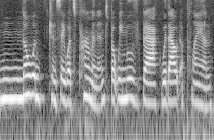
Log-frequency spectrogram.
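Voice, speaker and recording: A woman with an American accent and a plain, everyday voice speaks at a moderate pace with fairly even intonation. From US West Coast, Pasadena, California. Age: 50s. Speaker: NGO founder and aid reform advocate. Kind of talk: TV interview.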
